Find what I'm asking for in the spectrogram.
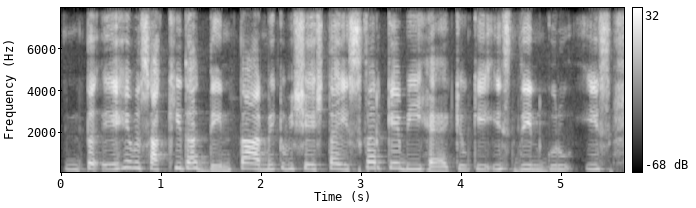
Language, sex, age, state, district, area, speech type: Punjabi, female, 45-60, Punjab, Fatehgarh Sahib, rural, spontaneous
